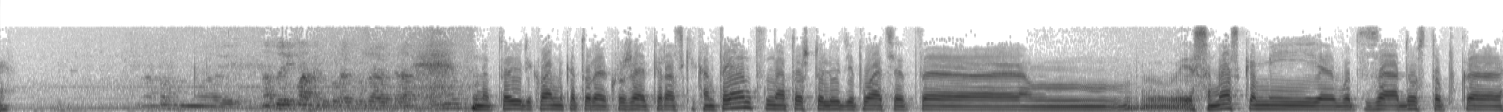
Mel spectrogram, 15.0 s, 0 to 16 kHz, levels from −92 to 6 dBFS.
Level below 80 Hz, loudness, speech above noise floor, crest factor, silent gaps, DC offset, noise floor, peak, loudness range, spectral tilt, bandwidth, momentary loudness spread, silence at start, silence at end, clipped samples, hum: -46 dBFS; -21 LUFS; 23 dB; 14 dB; none; under 0.1%; -43 dBFS; -6 dBFS; 6 LU; -8 dB/octave; 6.6 kHz; 8 LU; 0 s; 0 s; under 0.1%; none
